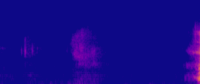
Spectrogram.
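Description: Near silence: room tone, with a faint tick about a quarter second in and a soft, brief rustle just under a second in. A man's voice begins at the very end.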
